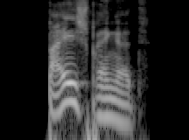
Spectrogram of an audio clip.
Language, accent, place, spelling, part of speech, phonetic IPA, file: German, Germany, Berlin, beispränget, verb, [ˈbaɪ̯ˌʃpʁɛŋət], De-beispränget.ogg
- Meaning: second-person plural dependent subjunctive II of beispringen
